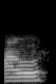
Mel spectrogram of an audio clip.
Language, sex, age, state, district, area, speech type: Sindhi, female, 45-60, Gujarat, Junagadh, rural, conversation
